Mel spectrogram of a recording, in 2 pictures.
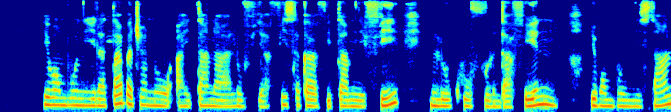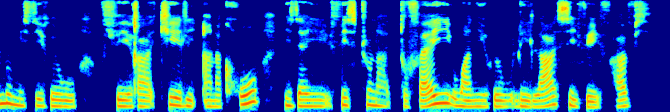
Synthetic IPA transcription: ewambunilat̪abaʈ͡ʂənuaɦit̪anəluviafisakəv̥it̪aminiv̥imilukʰuv̥ulund̪av̥enunə̥ewambuniz̥annumisiɾew | v̥eɾəkʰelianakʰiro | izajfisi̥ʈ͡ʂunəd̪̥uv̥ajwaniɾewlelasivev̥avi̥

